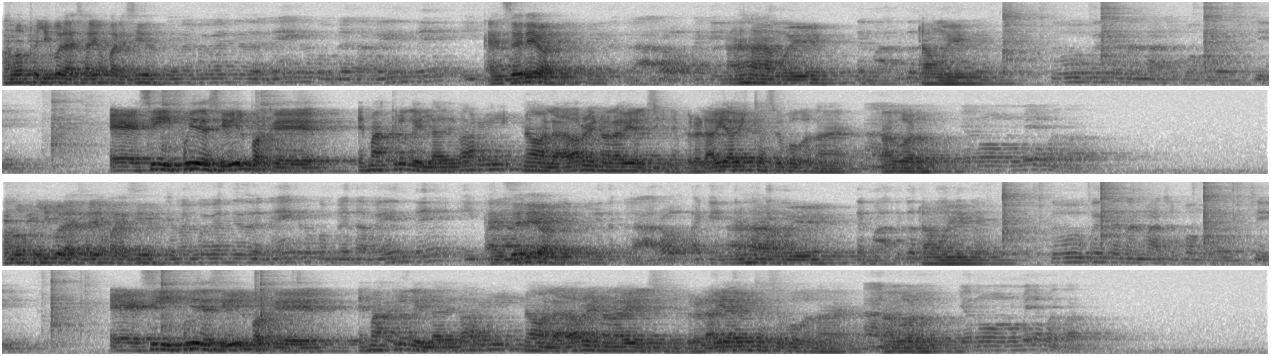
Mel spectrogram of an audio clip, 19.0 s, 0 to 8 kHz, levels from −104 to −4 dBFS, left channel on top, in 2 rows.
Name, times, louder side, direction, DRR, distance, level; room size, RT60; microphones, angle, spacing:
voice 1, 0.0-1.1 3.6-4.2 5.4-6.2 6.9-7.3 10.3-11.9 12.2-16.4, left 2 dB, 35° left, 4 dB, 0.4 m, -21 dB
voice 2, 0.7-5.9 6.4-7.4 7.9-9.7 12.4-12.7 14.8-15.2 15.9-17.6, right 1 dB, 40° right, 2 dB, 0.5 m, -36 dB
sound 1, 7.4-9.3 9.8-10.2 10.6-12.0, right 2 dB, 80° right, 0.8 m, -40 dB
4.1 x 3.8 x 3.4 m, 1.2 s
head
